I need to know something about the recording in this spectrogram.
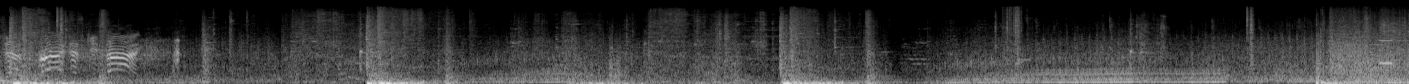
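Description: Loud explosions boom and rumble.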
